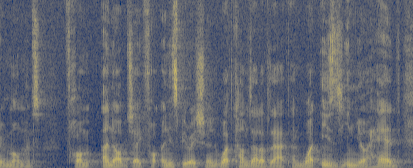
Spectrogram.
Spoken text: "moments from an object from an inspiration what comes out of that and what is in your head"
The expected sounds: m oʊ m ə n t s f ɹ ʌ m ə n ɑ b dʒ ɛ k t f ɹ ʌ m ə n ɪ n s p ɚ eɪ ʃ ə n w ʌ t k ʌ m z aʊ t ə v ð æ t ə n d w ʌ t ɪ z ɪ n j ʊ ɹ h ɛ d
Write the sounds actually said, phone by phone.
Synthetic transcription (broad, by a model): m oʊ m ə n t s f ɹ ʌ m ə n ɑ b dʒ ɛ k t f ɹ ʌ m ə n ɪ n s p ɚ eɪ ʃ ə n w ʌ t k ʌ m z aʊ t ə v ð æ t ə n w ʌ t ɪ z ɪ n j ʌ ɹ h ɛ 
